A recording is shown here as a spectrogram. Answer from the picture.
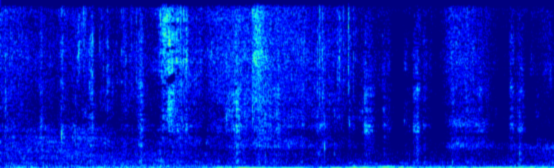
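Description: Chewing and biting of crisp-breaded fried chicken, with paper napkin handling. A low rumble sets in about three seconds in and is the loudest thing.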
